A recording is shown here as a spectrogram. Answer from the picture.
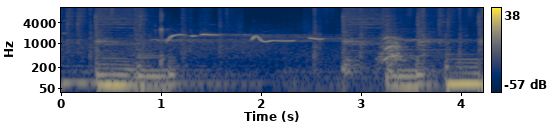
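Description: Funky music with bass and guitar breaks off for about two seconds while someone whistles a short gliding tune, rising and dipping. Near the end a dog gives a short woof as the music comes back in.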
